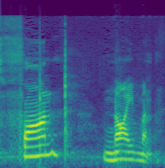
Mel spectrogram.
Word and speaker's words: von Neumann: In fact, this is a German name, so you have to pronounce as von Neumann.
